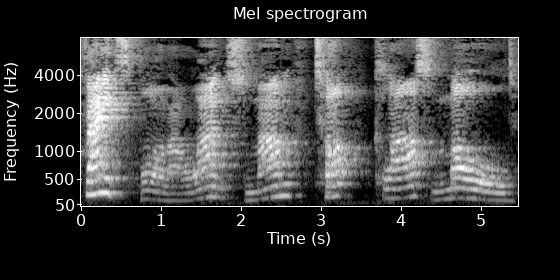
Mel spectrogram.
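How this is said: It is said in a sarcastic, mocking tone. The lunch was actually terrible. The speaker calls it right. "He's being sarcastic"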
